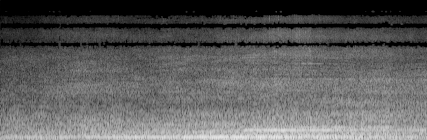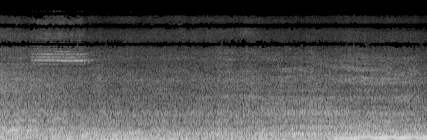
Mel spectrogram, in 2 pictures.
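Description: A motor vehicle engine running with a steady low hum, swelling louder about five seconds in and again near the end. A brief high tone sounds about halfway through.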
